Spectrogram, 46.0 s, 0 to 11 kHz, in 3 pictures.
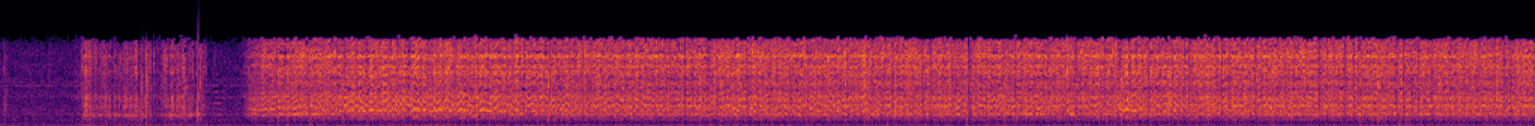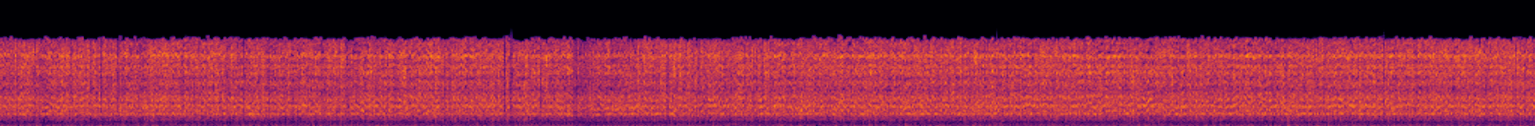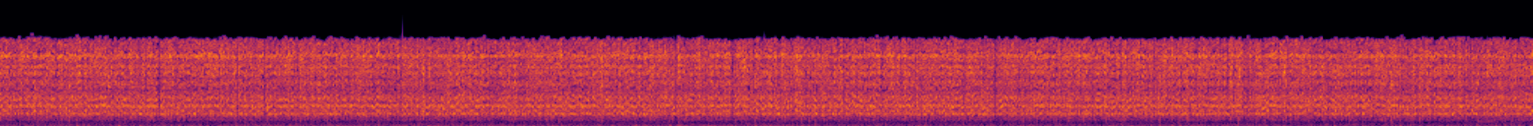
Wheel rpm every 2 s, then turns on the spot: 20, 110, 160, 160, 160, 160, 160, 160, 160, 160, 150, 160, 160, 160, 170, 160, 170, 160, 160, 160, 160, 160, 170.
0-2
